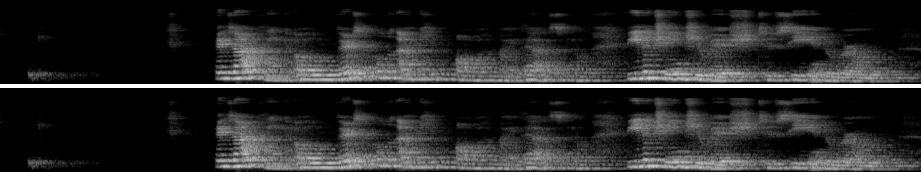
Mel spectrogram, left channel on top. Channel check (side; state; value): both; normal; correlation 0.97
